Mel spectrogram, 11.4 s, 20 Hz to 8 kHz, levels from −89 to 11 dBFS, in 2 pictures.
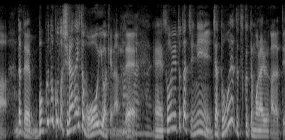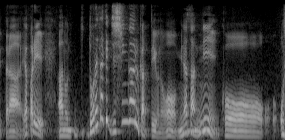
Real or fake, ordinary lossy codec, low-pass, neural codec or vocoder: real; Opus, 64 kbps; 7.2 kHz; none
